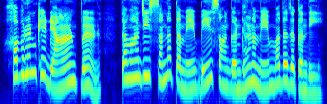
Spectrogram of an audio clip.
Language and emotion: Sindhi, neutral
